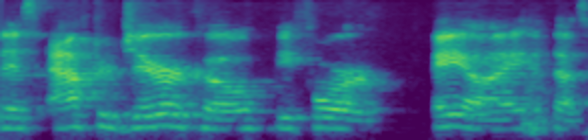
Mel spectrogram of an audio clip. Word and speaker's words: Ai: that in Joshua 7 is after Jericho before AI and that's how you say it that there's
